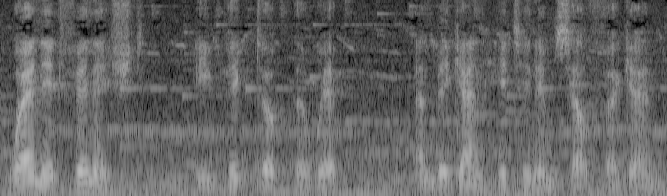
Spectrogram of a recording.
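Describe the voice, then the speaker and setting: A dull male labourer, played by a man, tells his story in a low, plodding voice. Music sits beneath him in this radio play. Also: moderate pace, natural voice. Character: dull male land worker recounting a sight. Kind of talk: radio drama acting.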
